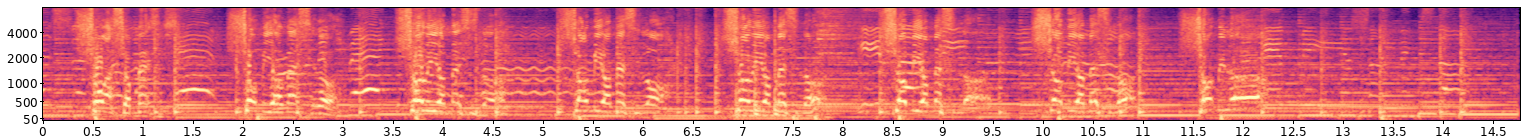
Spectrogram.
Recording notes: Preached at the Sunday Service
